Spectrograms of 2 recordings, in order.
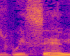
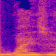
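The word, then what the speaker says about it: Weisser: So it says Weiser used to be the French pronunciation because it's W E I double S E R, like Weiss.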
